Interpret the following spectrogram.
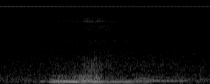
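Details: Momo, a pet dog, snoring at home on a lazy Sunday: one low, rumbling snore swells midway and then eases into softer breathing, with a quiet room behind it.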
